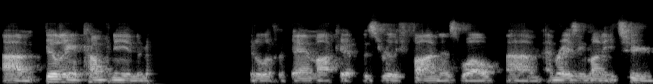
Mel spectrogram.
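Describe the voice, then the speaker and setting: The man talks with an Australian accent, keeping a moderate pace. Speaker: tech company executive. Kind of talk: podcast interview.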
